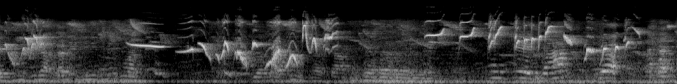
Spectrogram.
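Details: Aceh white-rumped shama singing harsh, squawky notes mixed with clear whistled slurs and chatter in a rapid, jumbled stream, with a steady low hum behind.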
